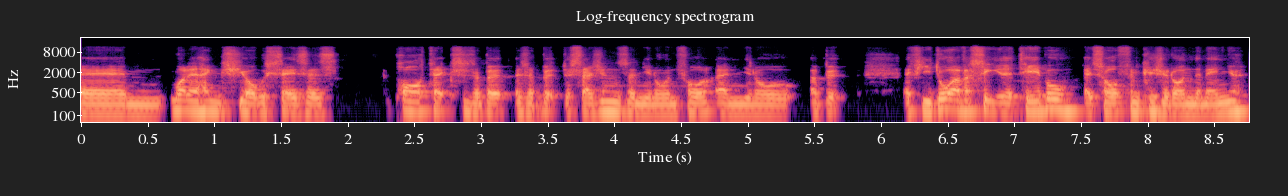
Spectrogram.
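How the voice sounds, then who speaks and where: Speaking at a very fast pace, a man keeps a monotone, flat intonation at a medium pitch. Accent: Glaswegian. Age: 20s. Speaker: parliamentary candidate. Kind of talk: podcast interview. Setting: video call. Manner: halting, many repetitions.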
